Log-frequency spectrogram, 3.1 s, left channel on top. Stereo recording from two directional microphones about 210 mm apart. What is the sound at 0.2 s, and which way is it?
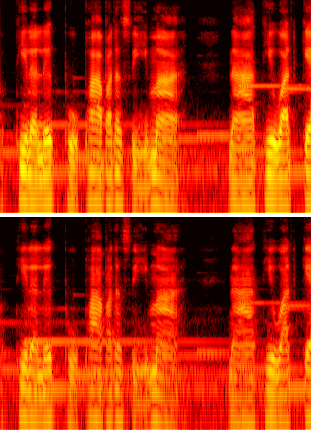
Speech, 20° left (ahead or behind).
